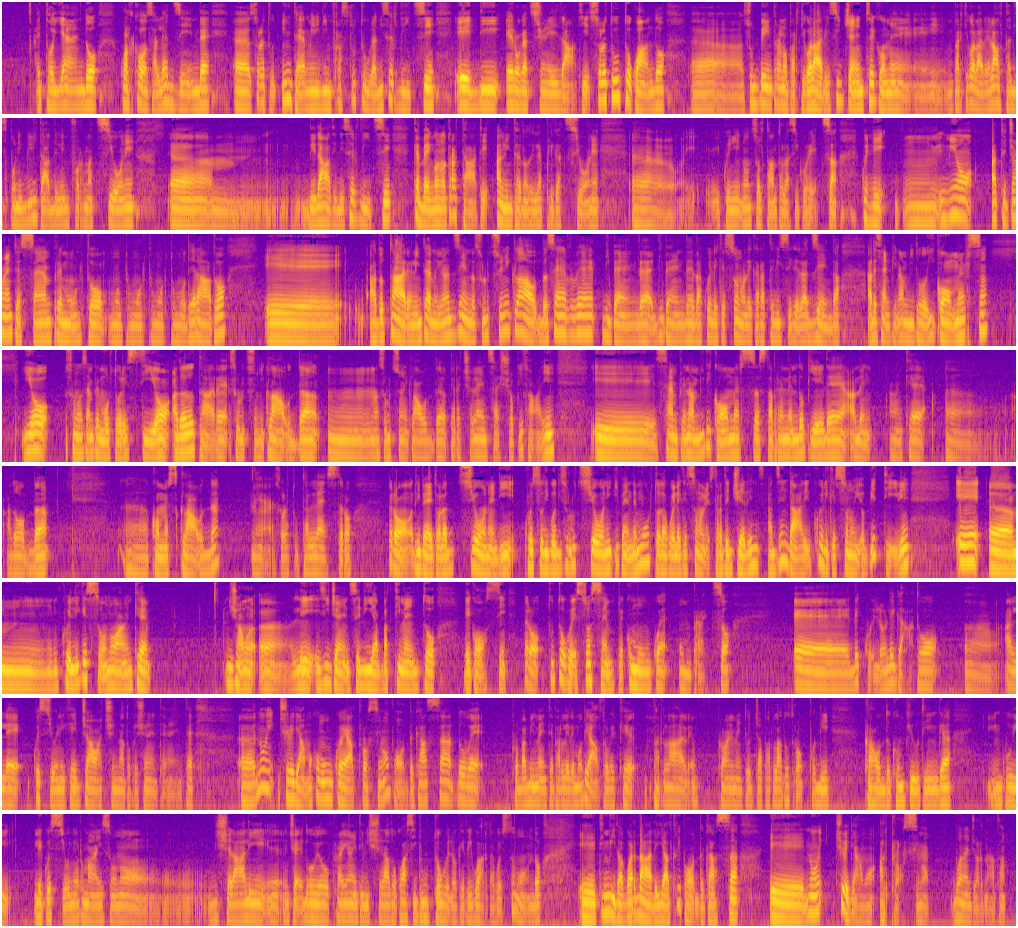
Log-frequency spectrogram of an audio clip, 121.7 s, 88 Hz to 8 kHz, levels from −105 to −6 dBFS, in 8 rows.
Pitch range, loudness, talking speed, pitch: 105-120 Hz, -23 LUFS, 115 wpm, 110 Hz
